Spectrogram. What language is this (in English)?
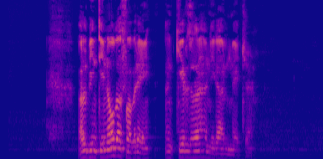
Catalan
